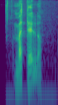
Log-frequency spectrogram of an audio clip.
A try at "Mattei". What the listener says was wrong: Mattei? Mattei. Ouais, c'est un i.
